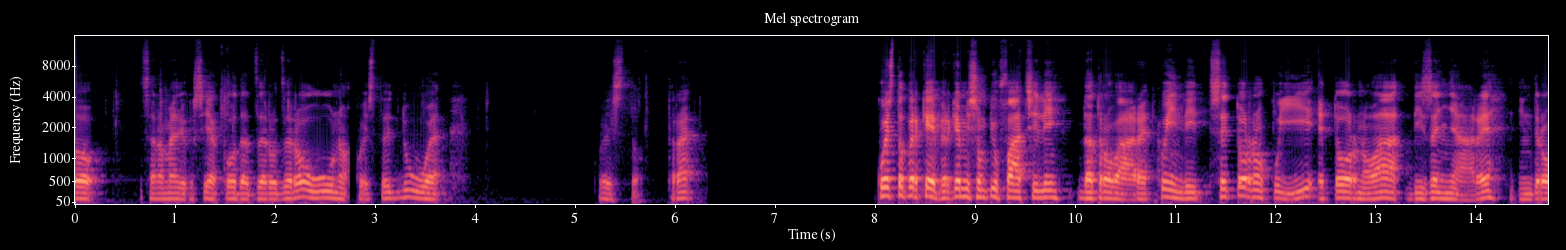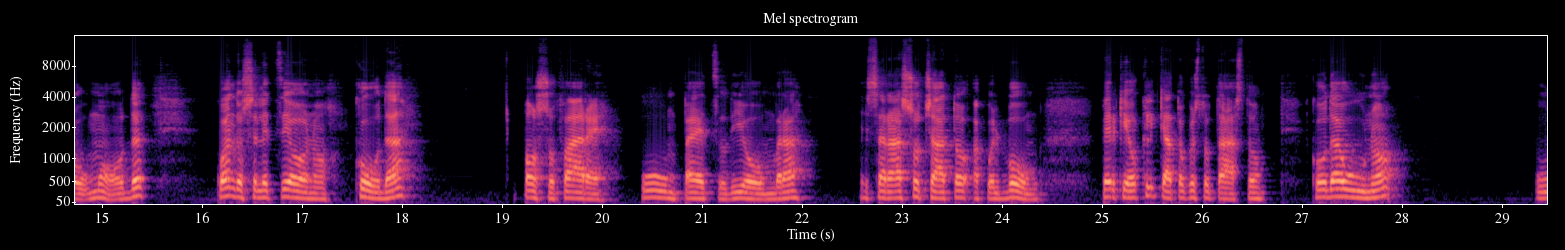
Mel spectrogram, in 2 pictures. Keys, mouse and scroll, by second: 0.3 F2, 2.2 click, 2.5 F2, 3.2 click, 3.4 F2, 6.2 click, 6.3 F2, 7.5 click, 10.8 ctrl+Tab, 10.9 click, 12.0 ctrl+Tab, 15.0 middle click, 16.1 middle click, 19.8-22.8 drag, 24.1 click, 27.8-29.4 drag.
